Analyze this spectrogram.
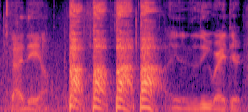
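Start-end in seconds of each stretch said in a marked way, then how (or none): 0.7-1.7 mock gunfire. Mock gunfire while shooting.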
